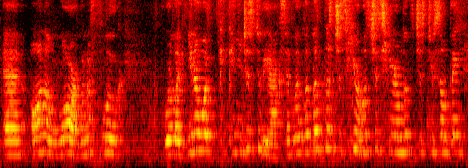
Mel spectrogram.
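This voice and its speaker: A woman, a theater director, talking excitedly and quickly, repeating herself. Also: high voice. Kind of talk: casual interview remarks. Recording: echoey room from far off, noisy.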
